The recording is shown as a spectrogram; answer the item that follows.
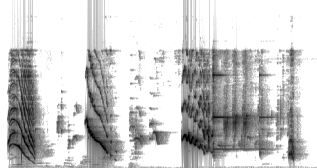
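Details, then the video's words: Oriental magpie-robin giving a loud song with fill-in phrases meant to rile up other magpie-robins: sweeping descending whistles, a rising slurred phrase, then buzzy trills and a sharp closing note, separated by short pauses, over a faint low hum. "KACER SUARA KERAS ISIAN BIKIN BURUNG KACER LAIN'JADI NAIK EMOSINYA"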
